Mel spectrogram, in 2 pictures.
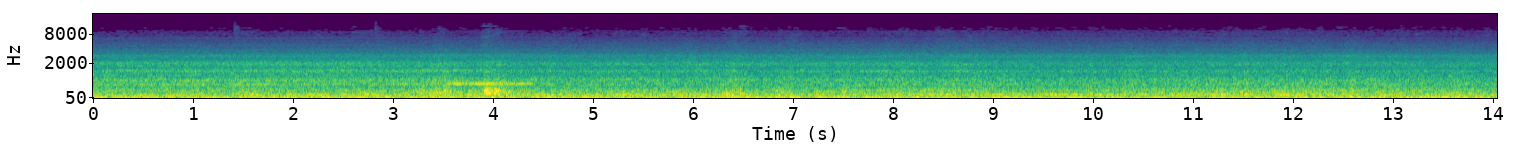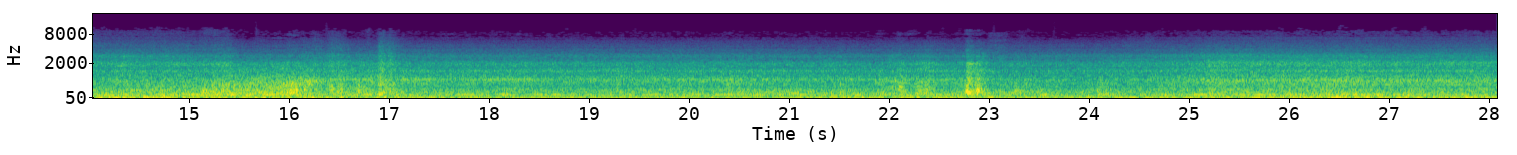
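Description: Keisei 3100 series electric train running along the line, heard inside the passenger car: steady rumble of wheels on rail, with a few brief knocks about 4, 16 and 23 seconds in.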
